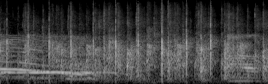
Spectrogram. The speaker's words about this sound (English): 2 minutes, give them a big round of applause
